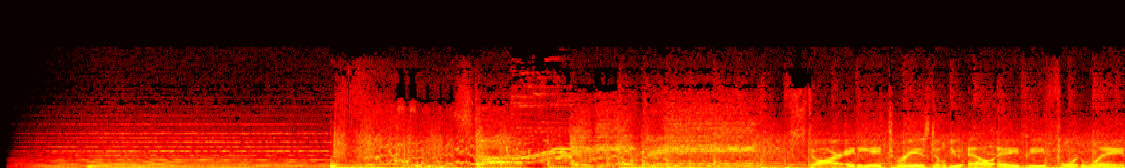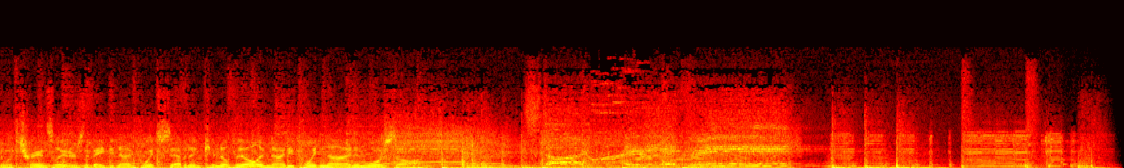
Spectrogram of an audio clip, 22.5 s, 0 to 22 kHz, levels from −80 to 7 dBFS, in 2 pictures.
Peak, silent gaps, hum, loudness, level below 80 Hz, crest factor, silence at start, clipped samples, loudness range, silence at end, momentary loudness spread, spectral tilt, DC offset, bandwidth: 0 dBFS; none; none; -17 LUFS; -26 dBFS; 16 dB; 0.2 s; under 0.1%; 6 LU; 0.1 s; 10 LU; -5.5 dB/octave; under 0.1%; 15.5 kHz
